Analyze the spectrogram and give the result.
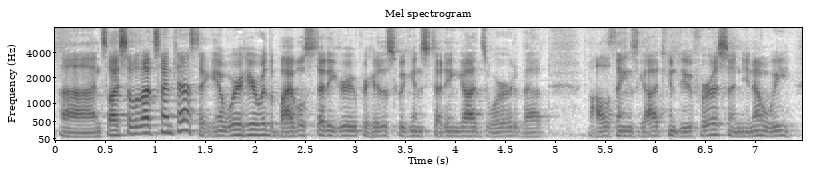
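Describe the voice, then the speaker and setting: A man's voice: medium pitch, quick pace. A man preaching to a congregation in an informal, conversational way, telling personal stories and acting out the dialogue. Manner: conversational, animated storyteller, acts out dialogue. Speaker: preacher, overseer of church outreach. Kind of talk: sermon with informal storytelling to a congregation.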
